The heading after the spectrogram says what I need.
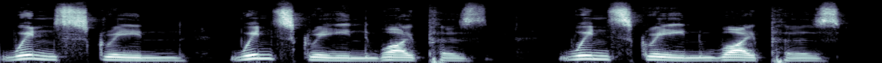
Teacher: And in the word windscreen, you don't pronounce the D. That's a that's a silent letter, I meant to say.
